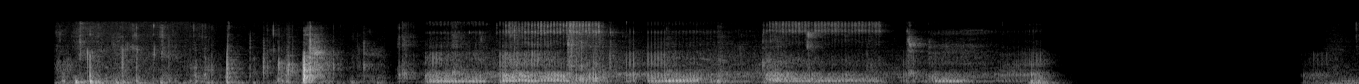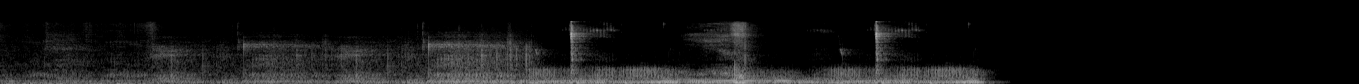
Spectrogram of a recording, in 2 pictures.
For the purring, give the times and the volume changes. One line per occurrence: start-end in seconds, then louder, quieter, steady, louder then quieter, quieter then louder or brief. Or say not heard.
4.2-10.4 quieter
13.0-23.4 louder.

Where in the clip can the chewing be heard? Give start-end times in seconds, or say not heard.
0.6-9.2.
